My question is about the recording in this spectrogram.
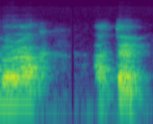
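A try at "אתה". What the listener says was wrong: And remember, there's no E sound in Hebrew. There's no E.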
